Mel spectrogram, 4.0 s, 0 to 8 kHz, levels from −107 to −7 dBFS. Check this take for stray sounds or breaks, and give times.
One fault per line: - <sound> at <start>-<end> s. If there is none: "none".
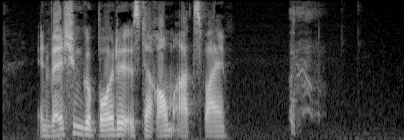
- cough at 2.9-3.3 s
